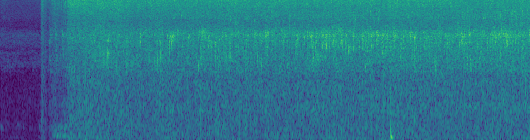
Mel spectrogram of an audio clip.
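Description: Sliced onion frying in hot oil for Maharashtrian misal pav, a loud, steady sizzling hiss that starts abruptly and holds evenly throughout, with no voices.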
